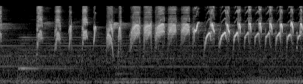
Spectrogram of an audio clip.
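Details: Black-throated sunbird giving high chirps that speed into a fast run of sharp, bright, downward-flicking notes, roughly five per second. A faint steady tone sits underneath.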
